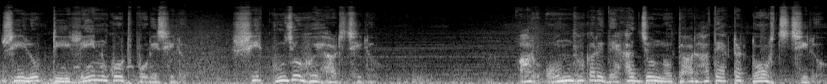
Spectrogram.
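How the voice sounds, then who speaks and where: A man's voice: fairly high pitch, lively intonation, measured pace, slight background noise. A man narrating a scripted horror story in a dramatic, suspenseful way. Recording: music behind the voice.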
